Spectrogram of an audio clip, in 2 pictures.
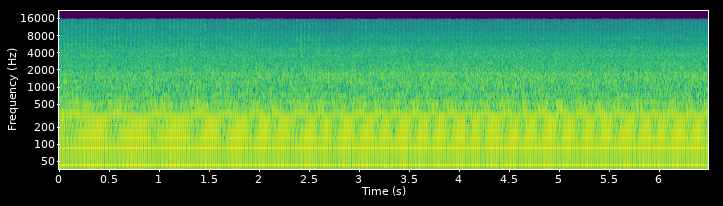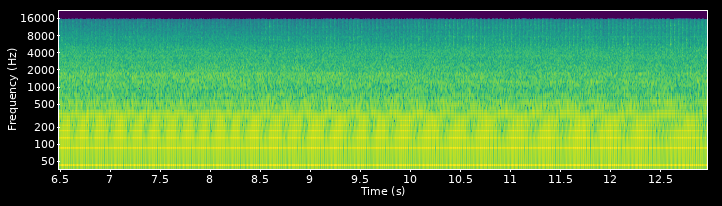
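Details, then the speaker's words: Yard Machines mower after draining old gas and cleaning carb: loud fast engine with ragged, unsteady beat; spark plug tip white, running lean and starving for gas, jet suspected undersized. "look at how white the tip is that means it's burning quite lean so it definitely is uh starving a little bit for gas"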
